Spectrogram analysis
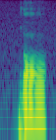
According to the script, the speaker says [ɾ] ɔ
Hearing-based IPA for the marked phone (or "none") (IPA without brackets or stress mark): ɾ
